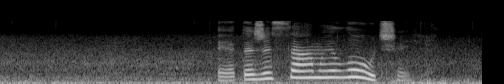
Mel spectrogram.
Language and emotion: Russian, positive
